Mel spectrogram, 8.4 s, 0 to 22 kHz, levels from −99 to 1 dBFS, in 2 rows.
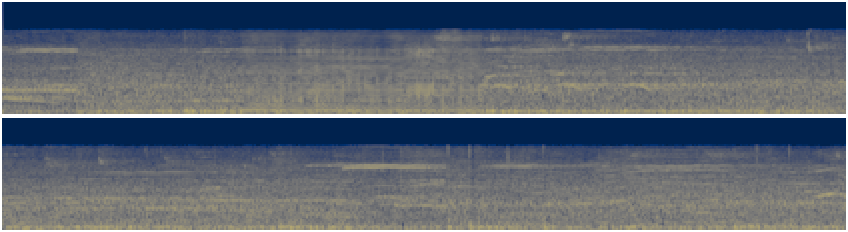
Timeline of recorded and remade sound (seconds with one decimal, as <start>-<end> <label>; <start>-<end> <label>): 0.0-1.2 recorded; 1.2-2.4 remade; 2.4-8.4 recorded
